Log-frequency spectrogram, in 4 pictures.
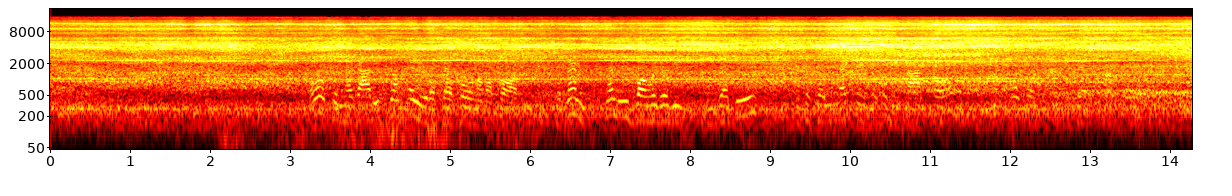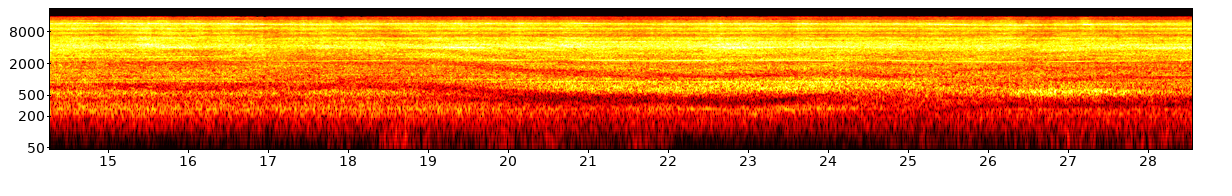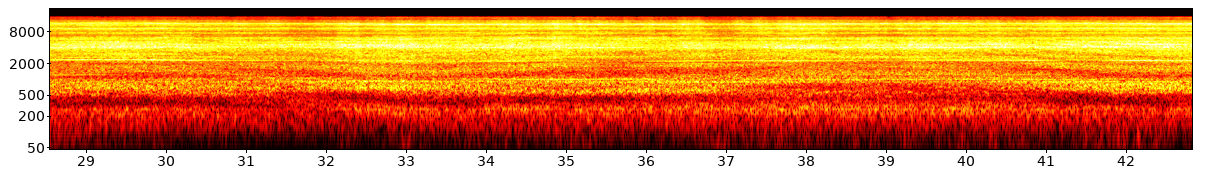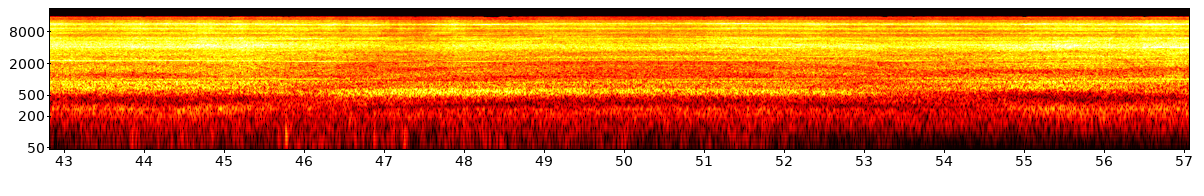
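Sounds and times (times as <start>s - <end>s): rotor blades rushing: 0.0s - 28.8s, 30.8s - 57.0s
gas turbine high whine: 0.0s - 57.0s.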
